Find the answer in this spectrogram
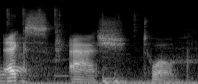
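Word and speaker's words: X Æ A-12: yeah i don't even know like i like elon musk it's x ash 12. that's how you say it i know it's spelled weird but it's ash only white people know how to say it are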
